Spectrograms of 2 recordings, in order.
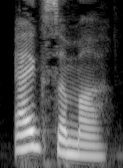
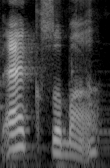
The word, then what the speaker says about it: eczema: that I have is my how do you pronounce that? Hold on. Let me Google it up. Eczema. You heard that? Eczema.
